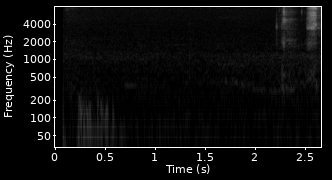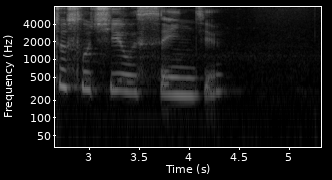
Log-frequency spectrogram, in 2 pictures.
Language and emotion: Russian, sad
